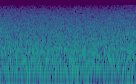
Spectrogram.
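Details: Child struggling to breathe despite oxygen; after a quiet moment a loud, harsh, musical high-pitched breathing noise rises and holds, consistent with stridor.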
